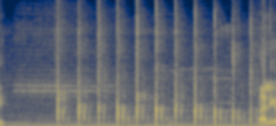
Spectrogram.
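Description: Hand claps echo through a sound-tube exhibit at a science park, about a dozen sharp, evenly spaced claps ringing with a hollow resonance, with people talking faintly around them and a louder burst of voice at the end.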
